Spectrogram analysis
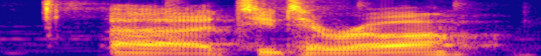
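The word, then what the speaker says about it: Tetairoa: Titeroa.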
